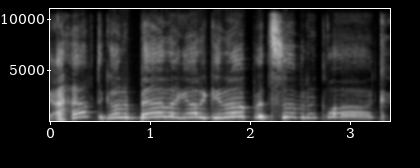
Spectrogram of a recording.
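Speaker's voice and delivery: very high, frantic squeak. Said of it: "'cause I'm like".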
